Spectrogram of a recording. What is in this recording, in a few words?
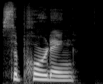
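"supporting", American English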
